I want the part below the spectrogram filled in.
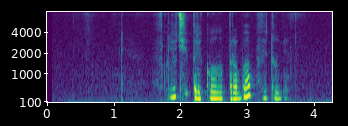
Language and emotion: Russian, neutral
